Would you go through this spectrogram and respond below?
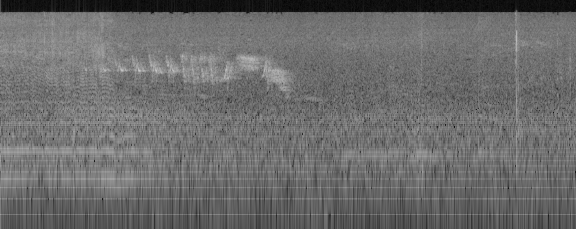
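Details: Honeybee at a fragrant rose: a soft low hum for the first second and a half, then a quick run of high thin chirps from a small bird, fading into faint background hiss with one sharp click.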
